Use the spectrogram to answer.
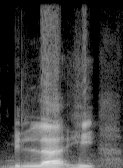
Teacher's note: Bottom throat. This should be bottom throat ha, not middle throat ha.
